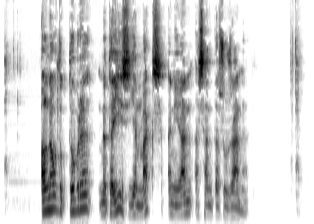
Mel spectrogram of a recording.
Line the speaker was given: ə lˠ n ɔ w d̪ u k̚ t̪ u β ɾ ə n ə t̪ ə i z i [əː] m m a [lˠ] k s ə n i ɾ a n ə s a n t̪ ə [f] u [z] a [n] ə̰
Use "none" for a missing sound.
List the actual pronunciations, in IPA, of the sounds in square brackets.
ə, none, s, z, n

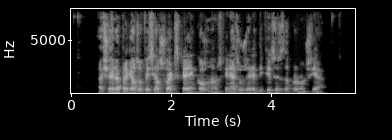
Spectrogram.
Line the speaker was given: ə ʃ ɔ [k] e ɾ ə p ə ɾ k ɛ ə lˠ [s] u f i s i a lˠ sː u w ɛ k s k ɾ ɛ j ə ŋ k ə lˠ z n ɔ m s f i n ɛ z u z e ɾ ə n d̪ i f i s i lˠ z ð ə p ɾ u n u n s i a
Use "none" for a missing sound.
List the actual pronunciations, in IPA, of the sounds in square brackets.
none, z

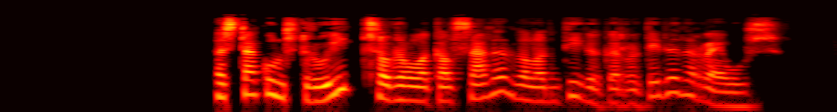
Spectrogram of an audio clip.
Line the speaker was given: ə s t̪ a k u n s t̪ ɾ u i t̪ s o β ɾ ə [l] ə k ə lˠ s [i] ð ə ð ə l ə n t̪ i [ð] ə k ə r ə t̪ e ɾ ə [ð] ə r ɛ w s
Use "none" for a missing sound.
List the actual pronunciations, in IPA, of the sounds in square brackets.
l, a, ɣ, ð

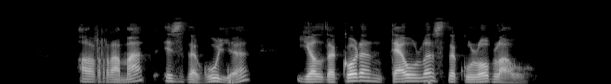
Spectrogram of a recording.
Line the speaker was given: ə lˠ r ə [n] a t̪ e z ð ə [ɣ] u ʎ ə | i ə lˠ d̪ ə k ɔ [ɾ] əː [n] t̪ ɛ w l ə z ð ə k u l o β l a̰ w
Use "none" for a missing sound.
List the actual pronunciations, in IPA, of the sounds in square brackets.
m, ɣ, ɾ, n

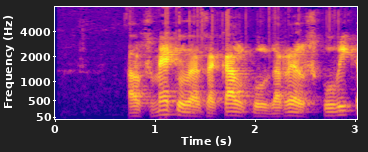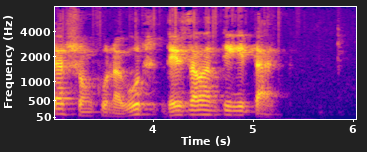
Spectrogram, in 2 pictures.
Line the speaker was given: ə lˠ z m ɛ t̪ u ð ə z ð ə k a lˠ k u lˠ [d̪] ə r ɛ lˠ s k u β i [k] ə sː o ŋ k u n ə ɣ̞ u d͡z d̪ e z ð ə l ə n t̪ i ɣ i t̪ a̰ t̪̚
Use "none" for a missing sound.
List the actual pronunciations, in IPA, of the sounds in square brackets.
d̪, k

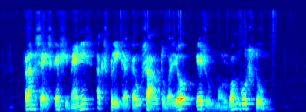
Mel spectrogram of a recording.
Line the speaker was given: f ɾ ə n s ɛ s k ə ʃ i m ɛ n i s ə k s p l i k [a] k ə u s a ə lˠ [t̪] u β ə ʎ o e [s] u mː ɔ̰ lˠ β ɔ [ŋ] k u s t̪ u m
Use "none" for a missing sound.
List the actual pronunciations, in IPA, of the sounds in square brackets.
ə, t̪, z, ŋ

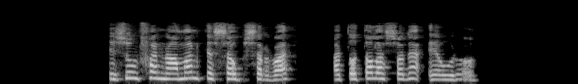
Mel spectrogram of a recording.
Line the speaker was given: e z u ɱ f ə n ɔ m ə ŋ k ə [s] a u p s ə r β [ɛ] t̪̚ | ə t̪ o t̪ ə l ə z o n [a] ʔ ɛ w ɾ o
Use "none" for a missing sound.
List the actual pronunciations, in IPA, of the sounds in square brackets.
s, a, ə

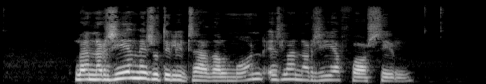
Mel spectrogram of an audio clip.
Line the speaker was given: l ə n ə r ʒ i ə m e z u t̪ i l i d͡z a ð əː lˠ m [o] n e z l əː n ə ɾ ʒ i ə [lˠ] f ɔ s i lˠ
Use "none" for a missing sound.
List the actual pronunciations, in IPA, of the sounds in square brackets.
o, none

